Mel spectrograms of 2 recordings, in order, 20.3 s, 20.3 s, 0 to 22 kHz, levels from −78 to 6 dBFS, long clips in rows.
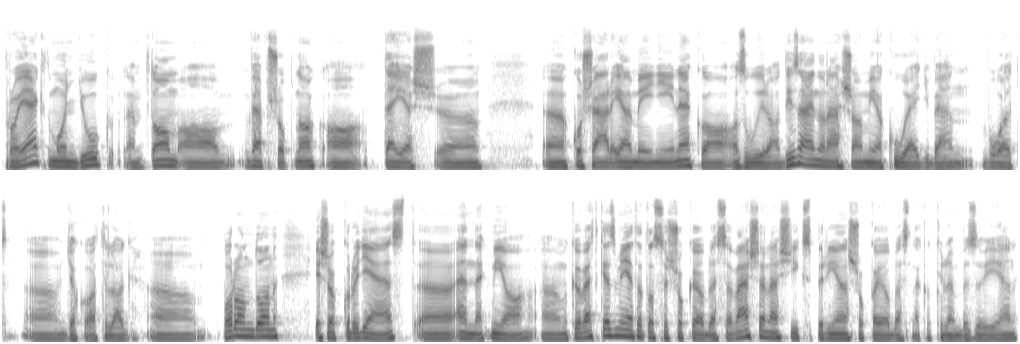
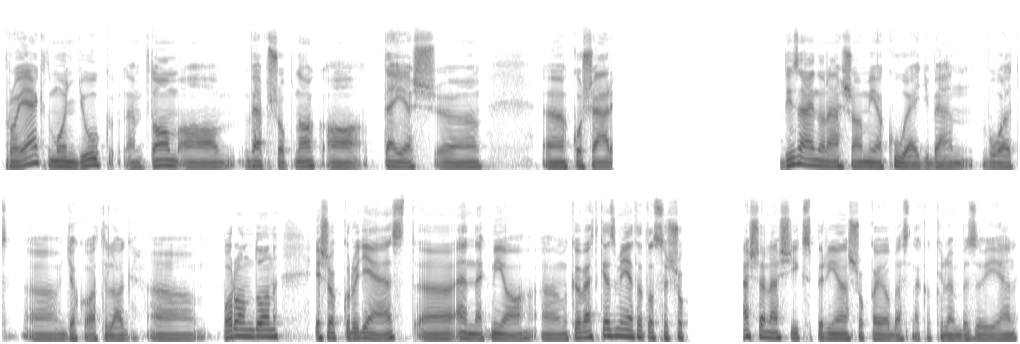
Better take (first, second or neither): first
